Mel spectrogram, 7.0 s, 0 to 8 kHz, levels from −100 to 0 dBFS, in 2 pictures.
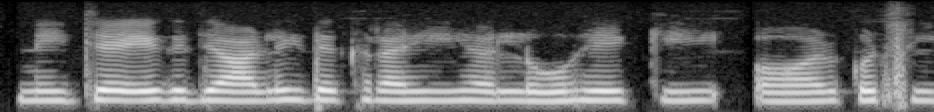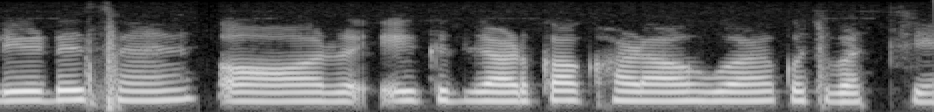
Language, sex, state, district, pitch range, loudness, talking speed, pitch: Hindi, female, Rajasthan, Churu, 205-215 Hz, -15 LUFS, 180 wpm, 210 Hz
